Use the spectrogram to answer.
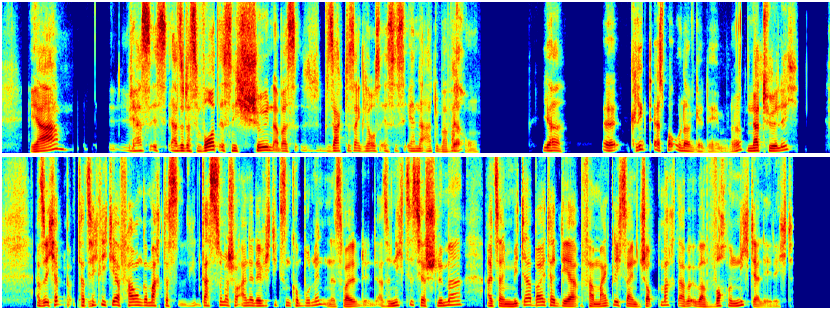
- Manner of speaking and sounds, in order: none
- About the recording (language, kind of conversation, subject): German, podcast, Wie stehst du zu Homeoffice im Vergleich zum Büro?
